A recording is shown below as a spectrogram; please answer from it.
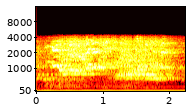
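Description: Free-improvised music: saxophone and a second reed wind instrument play wavering, gliding high tones over live electronics and a steady low hum.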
